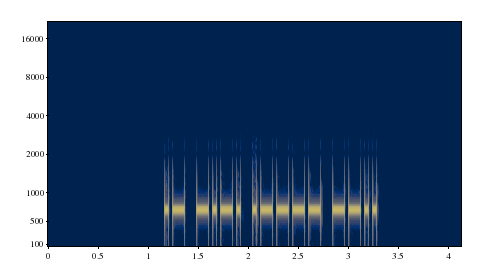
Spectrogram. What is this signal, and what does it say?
Morse code, heard as a keyed tone, about 30 wpm, 700 Hz. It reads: AC1Z
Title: NA SOTA Chaser Callsigns 30wpm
